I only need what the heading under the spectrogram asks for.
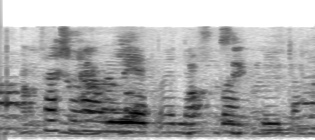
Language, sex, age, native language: Icelandic, female, 9, Icelandic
